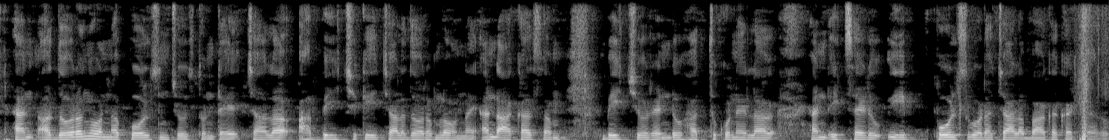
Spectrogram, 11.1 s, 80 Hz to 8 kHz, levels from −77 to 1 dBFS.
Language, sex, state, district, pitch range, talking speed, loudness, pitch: Telugu, male, Andhra Pradesh, Visakhapatnam, 120-130 Hz, 150 wpm, -20 LUFS, 125 Hz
